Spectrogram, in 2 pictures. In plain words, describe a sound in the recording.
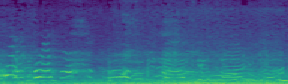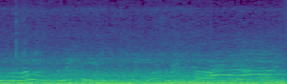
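Young women laugh nearby outdoors.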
